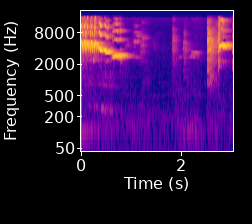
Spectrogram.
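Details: White-rumped shama lure song for setting off other shamas: one loud, full phrase falling in pitch, near silence with faint notes, then a sudden harsh burst and a high clear note.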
